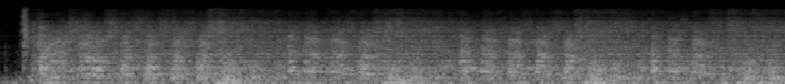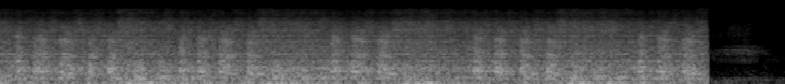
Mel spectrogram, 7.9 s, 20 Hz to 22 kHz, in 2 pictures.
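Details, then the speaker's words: Ford LRG-425 engine on a JLG 80HX boom lift, cold start: catches and runs rough about seven seconds then dies abruptly; automatic choke flapping open instead of staying closed when cold. "the automatic choke is not working the choke is supposed to be choked when the engine is cold it's supposed to be choked and it was flapping open doing this and that's exactly what I'm hearing"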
